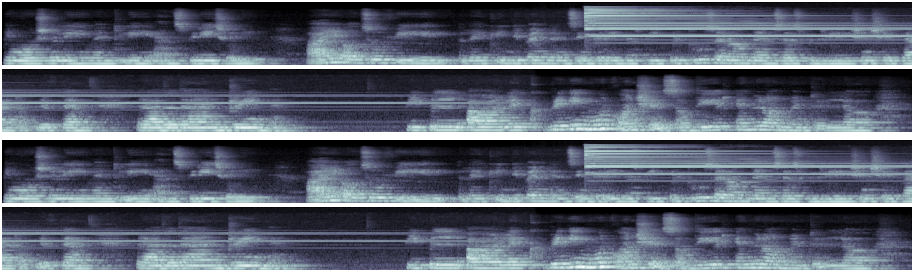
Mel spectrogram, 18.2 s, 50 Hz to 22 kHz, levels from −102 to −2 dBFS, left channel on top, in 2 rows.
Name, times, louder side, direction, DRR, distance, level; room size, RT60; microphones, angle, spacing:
voice 1, 0.0-2.5 3.0-11.9 13.1-18.0, equal, 45° right, -7 dB, 0.8 m, -23 dB
sound 1, 5.8-13.5, equal, 5° left, 1.0 m, -26 dB
3.3 x 2.1 x 2.6 m, 0.77 s
head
